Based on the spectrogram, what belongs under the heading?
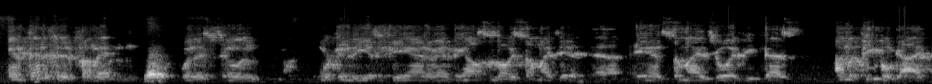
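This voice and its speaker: Middle-aged guy, low voice, kinda hesitant, far off the mic with lots of noise behind. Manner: thoughtful and hesitant, many restarts. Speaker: guest, former pro football player and high school football coach. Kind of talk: reflective interview answers. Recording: echoey distant mic with background noise.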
